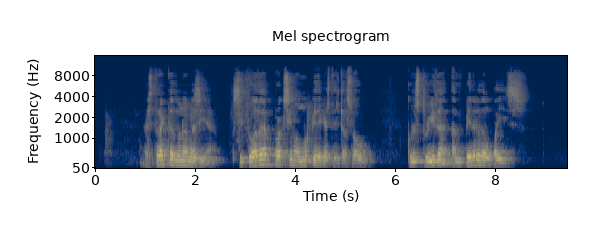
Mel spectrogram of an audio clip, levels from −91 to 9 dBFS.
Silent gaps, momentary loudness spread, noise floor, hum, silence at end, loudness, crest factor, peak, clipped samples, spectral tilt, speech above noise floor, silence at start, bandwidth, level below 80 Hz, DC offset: none; 15 LU; -73 dBFS; none; 0.9 s; -26 LUFS; 18 dB; -8 dBFS; under 0.1%; -5.5 dB/octave; 48 dB; 1 s; 10.5 kHz; -78 dBFS; under 0.1%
